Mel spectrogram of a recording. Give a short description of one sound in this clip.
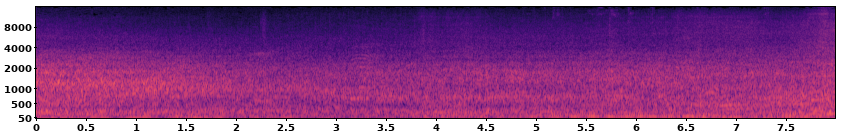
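Traffic hums steadily on a nearby street.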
